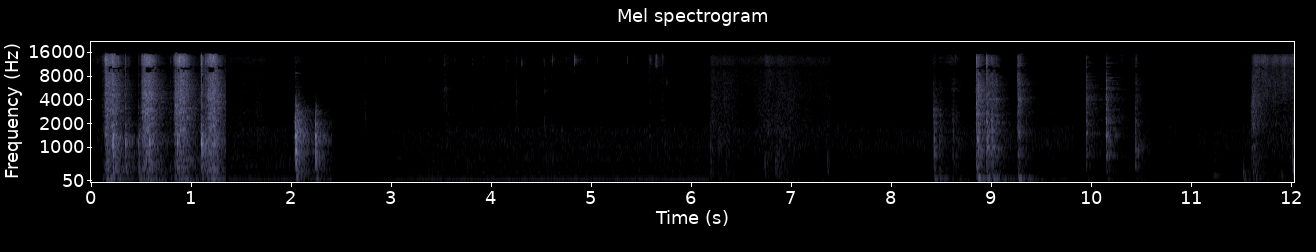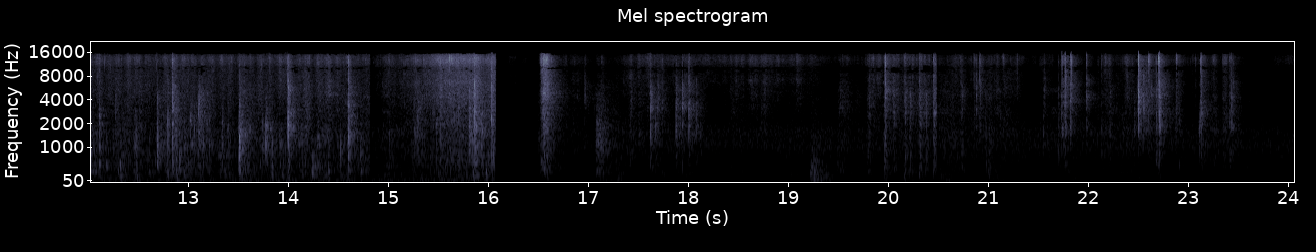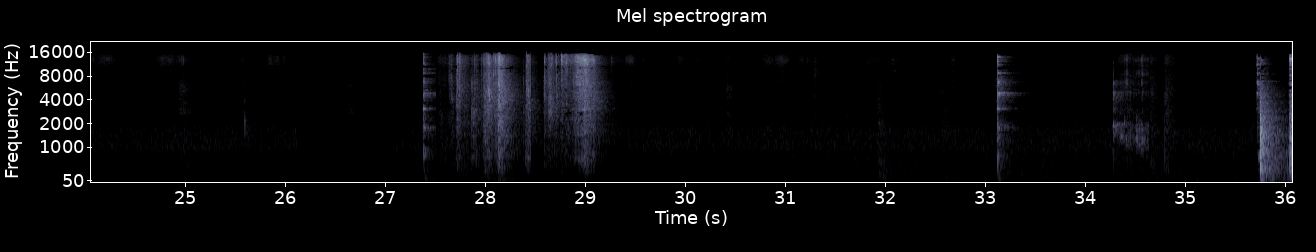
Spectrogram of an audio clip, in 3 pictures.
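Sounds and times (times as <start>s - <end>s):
utensils and packaging handled: 11.6s - 23.6s, 27.6s - 29.3s.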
